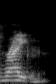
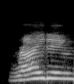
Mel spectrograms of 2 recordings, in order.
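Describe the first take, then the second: First: The ending is said as 'in', g dropped. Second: The ending is said with a full 'ing' sound.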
